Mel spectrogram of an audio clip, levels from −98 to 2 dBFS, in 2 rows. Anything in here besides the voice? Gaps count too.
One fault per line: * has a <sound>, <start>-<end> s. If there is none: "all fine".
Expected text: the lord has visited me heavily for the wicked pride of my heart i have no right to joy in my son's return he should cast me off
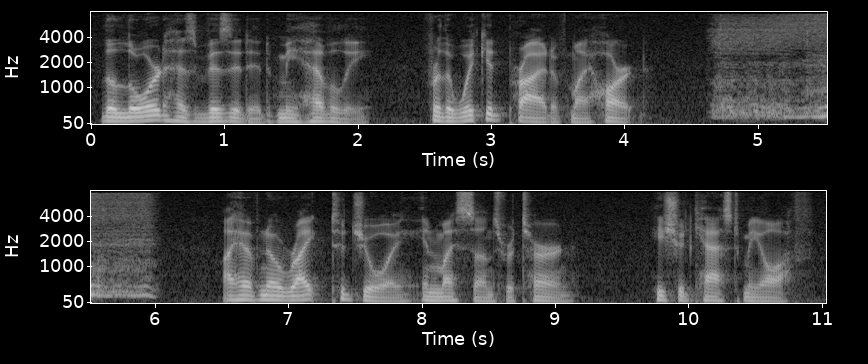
* has a sniff, 4.6-6.2 s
